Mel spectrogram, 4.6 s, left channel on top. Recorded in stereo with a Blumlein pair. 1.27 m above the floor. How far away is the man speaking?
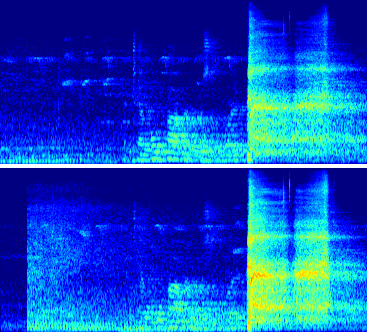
About 5 m.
